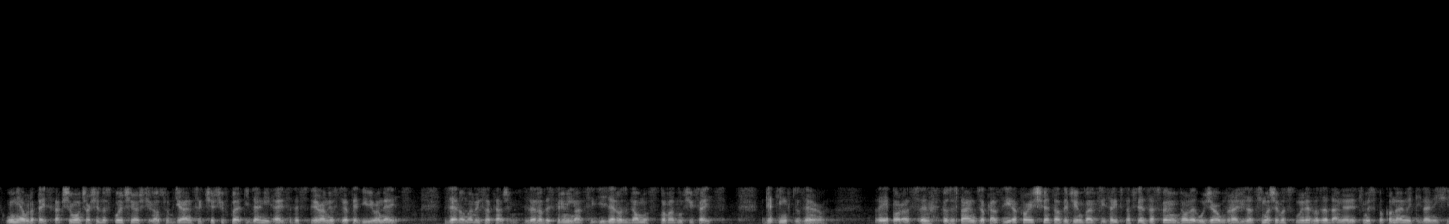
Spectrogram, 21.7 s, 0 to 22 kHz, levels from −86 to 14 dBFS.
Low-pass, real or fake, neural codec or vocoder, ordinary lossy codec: 3.6 kHz; fake; codec, 24 kHz, 0.9 kbps, WavTokenizer, medium music audio release; none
